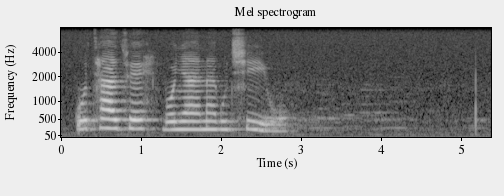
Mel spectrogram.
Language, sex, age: South Ndebele, female, 25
